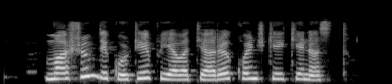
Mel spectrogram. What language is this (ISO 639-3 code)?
pus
